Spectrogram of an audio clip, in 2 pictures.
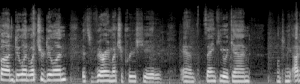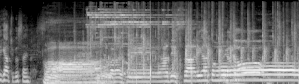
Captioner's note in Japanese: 拍手👏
